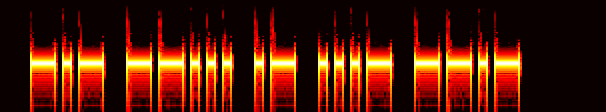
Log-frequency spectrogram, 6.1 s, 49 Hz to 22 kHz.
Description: Morse code, heard as a keyed tone, about 15 wpm, 700 Hz. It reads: K7AVQ
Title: USA Call Signs - 5 Characters - 15wpm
